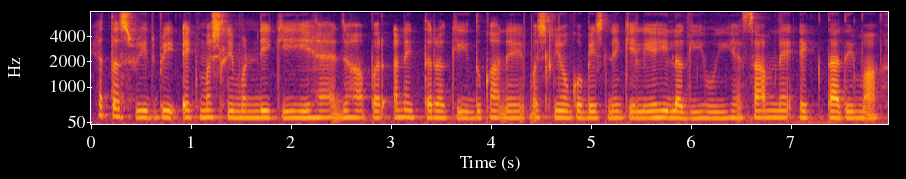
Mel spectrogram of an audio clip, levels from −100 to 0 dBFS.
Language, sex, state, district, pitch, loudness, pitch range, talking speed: Hindi, female, Uttar Pradesh, Varanasi, 180 Hz, -19 LUFS, 175-185 Hz, 220 wpm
